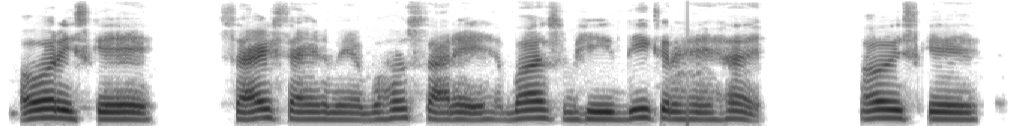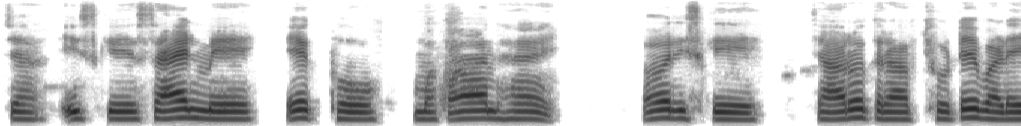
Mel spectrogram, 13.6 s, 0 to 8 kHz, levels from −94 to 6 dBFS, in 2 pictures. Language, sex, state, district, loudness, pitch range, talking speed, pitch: Hindi, male, Chhattisgarh, Balrampur, -17 LUFS, 170-195 Hz, 125 wpm, 175 Hz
